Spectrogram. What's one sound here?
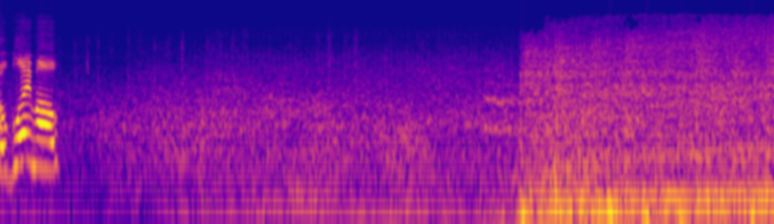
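An engine hums and grows louder as a small vehicle drives off.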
